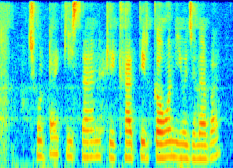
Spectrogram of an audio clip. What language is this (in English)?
Bhojpuri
